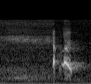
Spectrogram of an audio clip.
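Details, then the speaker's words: Infant hiccup in a baby, hiccups coming and going: a brief sharp catch followed by a short voiced squeak. "hi hiccups got the hiccups get the hiccups are you hiccuping"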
